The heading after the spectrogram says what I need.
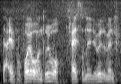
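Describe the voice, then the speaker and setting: Deep fast-talking German voice-chat buddy. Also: male voice. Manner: teasing, brisk and matter-of-fact. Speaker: co-player on voice chat. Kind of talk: casual gaming chat. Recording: dull voice-chat audio with faint noise.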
